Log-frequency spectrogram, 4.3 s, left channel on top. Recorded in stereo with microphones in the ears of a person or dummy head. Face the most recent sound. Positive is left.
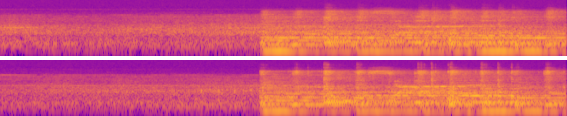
turn(degrees=-45)  # may be behind; listen again after turning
